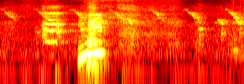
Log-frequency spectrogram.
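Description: Chicken clucks played from a phone speaker, a few short squawky calls close by, with children and adults talking softly around them.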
